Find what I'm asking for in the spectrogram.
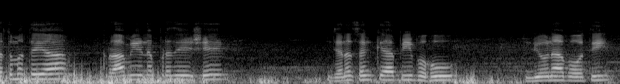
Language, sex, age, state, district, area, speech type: Sanskrit, male, 60+, Karnataka, Udupi, rural, spontaneous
